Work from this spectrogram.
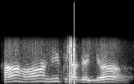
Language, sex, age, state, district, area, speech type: Maithili, female, 45-60, Bihar, Darbhanga, urban, conversation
